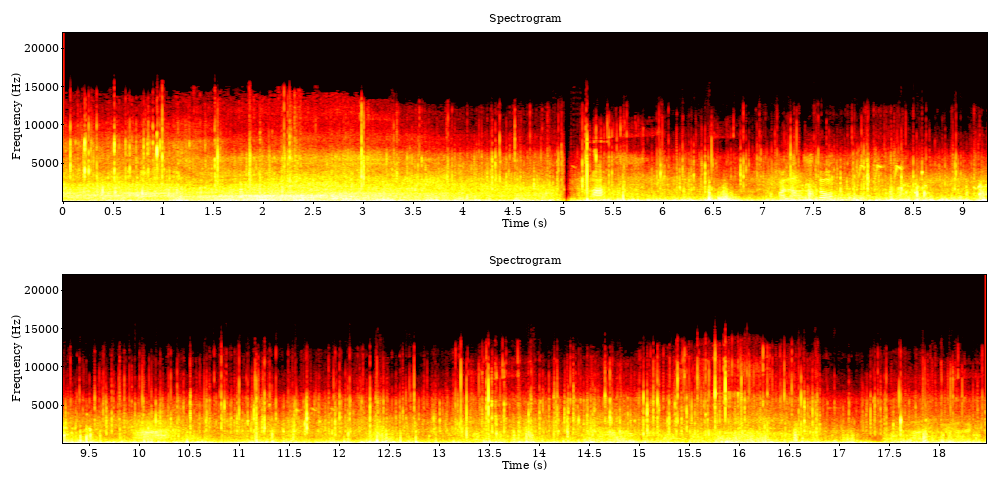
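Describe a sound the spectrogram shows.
Wind rushes loudly past a moving bicycle.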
